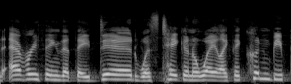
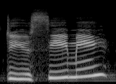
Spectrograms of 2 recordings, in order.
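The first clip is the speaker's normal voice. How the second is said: pleading prayer; 7 semitones higher than usual. Retold or imitated. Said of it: "we can feel like".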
